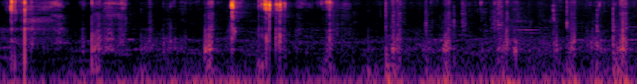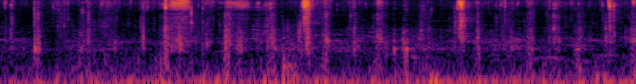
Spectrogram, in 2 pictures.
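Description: Close-miked chewing of a mouthful of rice and fish curry, with many sharp wet mouth clicks and smacks scattered irregularly throughout.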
